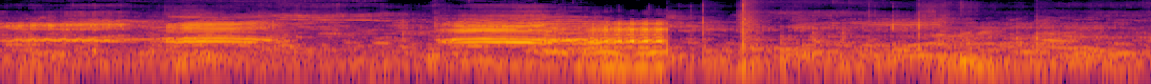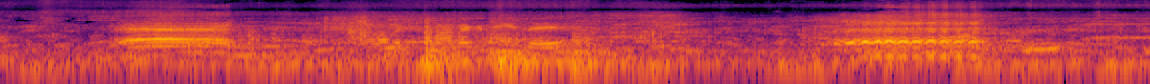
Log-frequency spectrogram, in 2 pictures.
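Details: Sheep being unloaded at Pebbair sheep market: several wavering, quavering bleats in short bursts spaced a few seconds apart, over steady background chatter of people and market noise.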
